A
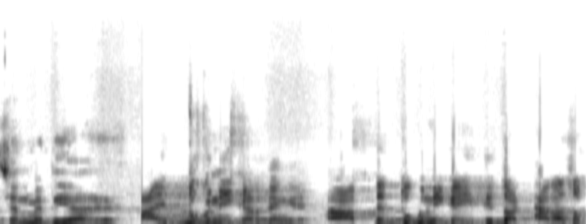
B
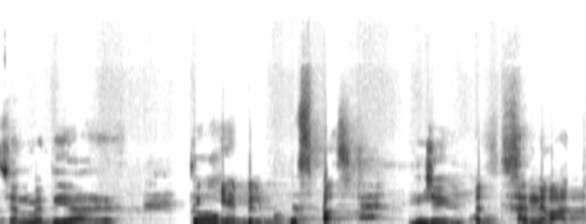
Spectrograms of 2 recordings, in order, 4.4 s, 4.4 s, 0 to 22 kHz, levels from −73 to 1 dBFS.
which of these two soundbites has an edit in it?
A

